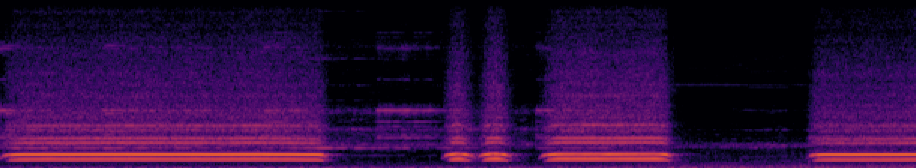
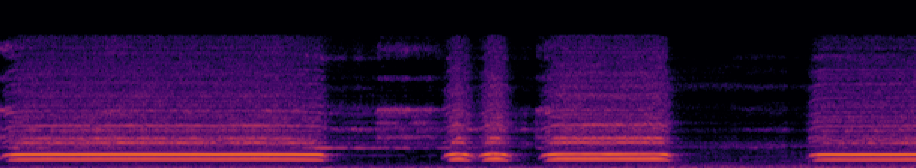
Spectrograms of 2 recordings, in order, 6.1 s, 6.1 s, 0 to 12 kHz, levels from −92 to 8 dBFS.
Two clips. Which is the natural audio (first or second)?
first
